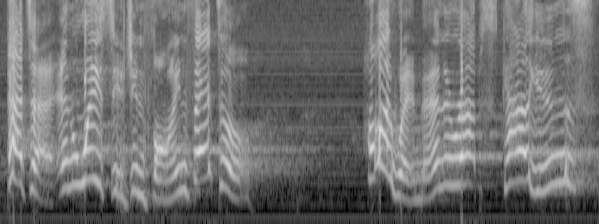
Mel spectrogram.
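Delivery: put-on playful British accent. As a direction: relish the words in a British accent. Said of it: "I should do this in a British accent".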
